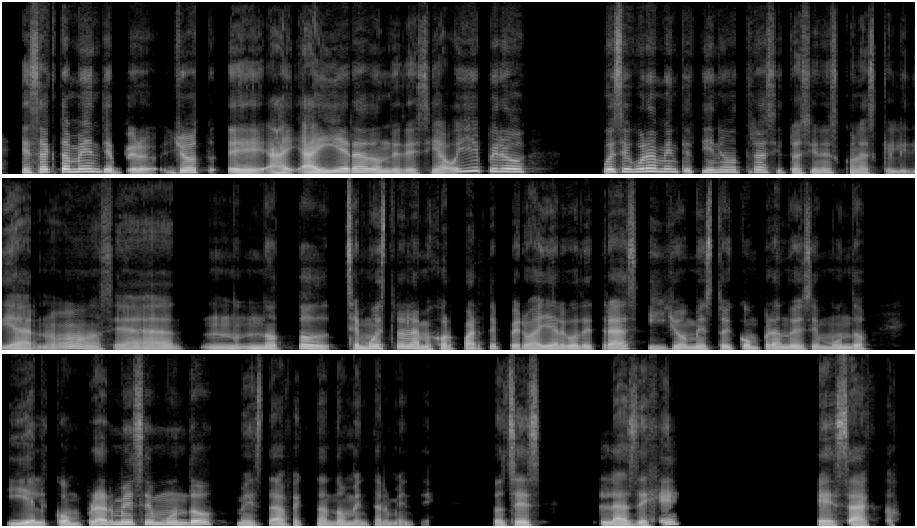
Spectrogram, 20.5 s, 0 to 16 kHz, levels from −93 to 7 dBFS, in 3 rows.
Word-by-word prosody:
Exactamente, 245 +3 +5
pero 165 0 0
yo 190 +5 +3
t - - -13
eh, 150 -3 +3
ahí 145 +2 +1
ahí 145 +5 +5
era 175 0 +4
donde 135 -6 +1
decía: 125 +6 -3
"Oye, 300 +6 +1
pero, 265 -4 +3 0.5
pues, 230 +1 +5
seguramente 250 -1 +3
tiene 220 +2 -2
otras 220 0 -3
situaciones 150 0 -6
con 130 - -7
las 110 -1 -6
que - - -11
lidiar, 115 -2 -4
¿no?", 180 -5 -3
o 125 - -7
sea, - - -4 0.2
n 135 +2 -4
no 150 +1 0
todo 150 0 +1
se 155 - +1
muestra 170 +5 0
la 180 -2 +3
mejor 150 +1 -2
parte, 150 +1 -2
pero 115 - -3
hay 130 +4 +1
algo 150 0 +1
detrás. 140 +3 -2
Y 135 -3 -8
yo 135 0 -2
me 145 +1 -1
estoy 145 0 -3
comprando 130 -2 -1
ese 135 - -3
mundo, 65 +1 -3 0.3
y 130 0 +2
el 125 -1 -1
comprarme 125 +11 +2
ese 195 0 +2
mundo 180 +1 +3
me 120 -2 -3
está 120 - -1
afectando 115 -2 -5
mentalmente, 105 0 -9 0.4
entonces, 140 +3 0 0.4
las 115 -3 +2
dejé 175 - 0 1.0
exacto, 120 -1 +1
150 Hz, 165 wpm, -22 LUFS, 125-185 Hz, 1.0 s, Exactamente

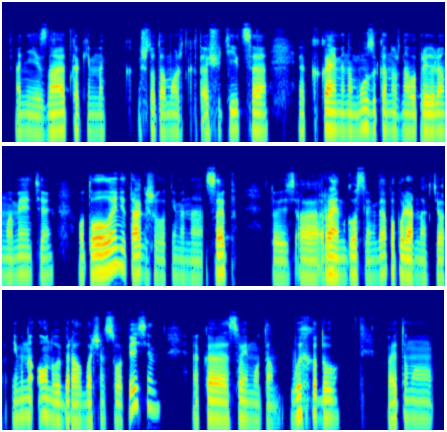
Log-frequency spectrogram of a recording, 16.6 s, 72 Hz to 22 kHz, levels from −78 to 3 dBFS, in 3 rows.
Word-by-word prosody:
они 115 -1 -6
знают, 115 +3 +2
как 120 - -4
именно 110 -1 -8 0.2
к - - -19
что-то 115 -2 -2
может 115 -2 -5
как-то - - -6
ощутиться, 120 -1 -1 0.4
э, - - -6
какая 130 -1 +5
именно 120 -1 -4
музыка 130 +1 -2
нужна 120 -1 -4
в - - 0
определенном 115 0 +1
моменте. 115 +1 -4 0.3
Вот 120 - -6
в - - +4
"Ла-Ла 130 +4 +8
Ленде" 165 -3 -1
также 120 -3 +4
вот 105 -1 -8
именно 105 -2 -9
Сэб, 130 0 +5 0.5
то 105 - -6
есть, 105 -1 -4
а, 105 -1 +2
Райан 120 -3 +7
Гослинг, 105 -3 -2
да, 125 +2 +1
популярный 110 -5 +2
актер, 105 +1 -4
именно 130 +2 -3
он 130 -1 0
выбирал 110 -1 0
большинство 110 0 -1
песен, 180 - -1 0.4
э, 115 - -4
к, 120 +1 +3
своему 115 -2 -3
там 95 -1 -8
выходу, 125 -1 -1 0.6
поэтому 115 0 -5
115 Hz, 160 wpm, -27 LUFS, 110-125 Hz, 0.6 s, Ла-Ла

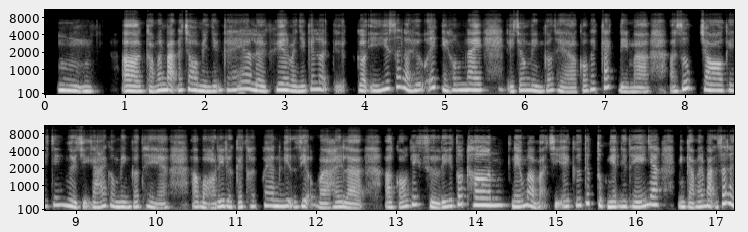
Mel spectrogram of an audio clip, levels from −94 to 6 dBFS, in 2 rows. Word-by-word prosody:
Ừm, 210 -4 +4
ừ, 185 - +2 0.4
ờ, 195 -1 +4
cảm 185 -2 -1
ơn 220 +3 +5
bạn 230 -1 +2
đã 225 - 0
cho 235 -2 +3
mình 190 -3 +3
những 190 +4 -2
cái, 230 +3 -2
ơ, 275 -1 0
lời 200 -6 +2
khuyên 230 -2 +5
và 195 - +2
những 190 +1 0
cái 255 +4 -3
lợi 250 -2 -2
g - - -13 0.2
gợi 205 -3 0
ý 205 +8 +1
rất 350 +4 -4
là 275 - +1
hữu 215 +3 -1
ích 325 +3 -3
ngày 215 -4 +1
hôm 225 +1 +1
nay 225 -1 +3 0.3
để 180 - -3
cho 220 +3 -1
mình 200 -4 +1
có 205 +3 -3
thể, 195 -5 -2
ờ, 160 0 -5
có 195 - -4
cái 255 - -2
cách 330 +2 -2
để 170 - -2
mà, 165 0 -3 0.2
à, 185 - -3
giúp 275 +10 +1
cho 220 -3 +2
cái 215 0 -3
tính 270 -1 -3
người 225 -5 +4
chị 190 +1 -3
gái 185 +6 0
của 225 - 0
mình 195 -1 +3
có 200 0 -1
thể, 200 -5 -1 0.4
ờ, 195 - -2
bỏ 170 -4 -2
đi 210 +3 +3
được 210 -2 +1
cái 195 +1 -1
thói 215 0 -4
quen 240 -2 +2
nghiện 220 -1 +2
rượu, 220 +6 -1
và 170 -4 -1
hay 195 +4 0
là, 165 -5 0 0.2
ờ, 185 0 -1
có 190 +3 -2
cách 285 0 -1
xử 200 -10 0
lý 195 +6 +2
tốt 295 +1 -1
hơn 260 -1 +4
nếu 205 +2 +3
mà 250 - +2
bạn - - -4
chị - - -1
ấy 215 +1 0
cứ 255 - -1
tiếp 335 +5 -2
tục 240 -4 -1
nghiện 200 +1 +5
như 210 - +1
thế 200 0 +2
nha. 280 - +3 0.2
Mình 200 -4 +1
cảm 185 -1 -1
ơn 205 +3 +2
bạn 220 -3 0
rất 330 - +1
là 285 - +5
215 Hz, 305 wpm, -18 LUFS, 195-235 Hz, 0.4 s, ơn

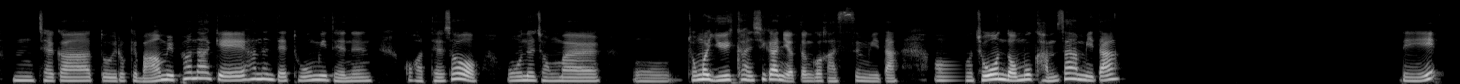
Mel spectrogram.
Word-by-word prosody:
음 185 -1 -2
제가 170 -1 -2
또 165 -1 -4
이렇게 165 +1 -6
마음을 180 +9 +1
편하게 255 -7 +1
하는 245 +1 +2
데 175 -3 -2
도움이 200 +3 0
되는 165 +2 -4 0.3
것 185 - -12
같아서 170 +4 +1 0.3
오늘 185 +2 -1
정말 165 -2 -2 0.3
어 145 0 -9
정말 220 +1 +5
유익한 210 +2 +2
시간이었던 195 -9 +1
것 165 +1 -4
같습니다. 150 0 -6 0.3
어 180 -1 -7
조언 225 +5 +7
너무 200 +3 +5
감사합니다. 205 +2 +1 2.8
네. 190 - -1
180 Hz, 230 characters per minute, -23 LUFS, 165-210 Hz, 2.8 s, 조언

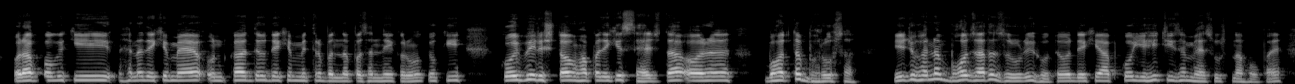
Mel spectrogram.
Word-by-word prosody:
और - - +6
आप 180 0 +7
कहोगे 190 +1 -1
कि, 195 0 -1
है 175 +3 -6
ना 190 +1 -1
देखिए 185 +1 -1
मैं 185 0 +4 0.2
उनका 190 +3 +3
तो 200 +1 -2
देखिए 185 0 -2
मित्र 180 -1 -4
बनना 160 -2 -1
पसंद 155 0 -2
नहीं 160 0 0
करूँगा 145 +2 -2
क्योंकि 170 +4 -6 0.4
कोई 195 +1 +5
भी 225 - +6
रिश्ता 205 -2 +2
हो 190 0 +6
वहाँ 180 0 +1
पर 185 - +1
देखिए 180 +3 0
सहजता 150 -1 +1
और 180 0 +4 0.4
बहुत 185 +5 +2
भरोसा, 145 - -2 0.4
ये 180 - +2
जो 220 +3 0
है 210 - +2
ना 250 +3 +3
बहुत 205 0 +1
ज़्यादा 190 +3 +3
ज़रूरी 160 -1 -3
होता 140 -3 -6
है। - - +1
और - - +3
देखिए 155 +2 -1
आपको 165 +4 -3
यही 180 +1 -2
चीज़ें 190 -1 -4
महसूस 145 -4 -5
ना 135 - -3
हो 125 -2 -8
पाएँ, 145 +1 -5
180 Hz, 215 wpm, -23 LUFS, 155-190 Hz, 0.4 s, आप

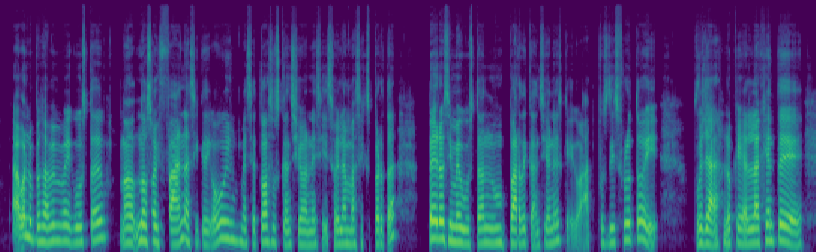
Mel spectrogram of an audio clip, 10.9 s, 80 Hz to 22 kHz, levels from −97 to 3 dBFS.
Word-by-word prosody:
ah, - - +4
bueno, 245 -3 +3
pues 200 -1 -1
a 195 - +4
mí 210 - 0
me 215 -1 -1
gusta. 205 +5 -1 0.2
No, 195 0 +2
no 220 +1 +4
soy 210 0 +1
fan, 180 +5 +2
así 195 -4 -3
que 175 - -7
digo: 170 - -2
"Uy 245 -1 +1
me 200 -4 -6
sé - - -7
todas 205 0 +1
sus 195 -2 -7
canciones 170 0 -4
y - - -8
soy - - -3
la 180 +1 0
más 180 +1 -5
experta", 185 - -3 0.4
pero 245 -1 +7
sí 220 -2 0
me 200 -1 +4
gustan 185 0 0
un 195 -2 -4
par 185 -1 +4
de 185 - -3
canciones 185 +6 -5
que - - -13
digo: - - -8
"Ah, - - -6
pues 185 0 -11
disfruto 230 +5 0
y 405 0 -2 0.5
pues, 190 0 -1
ya", 185 -2 +4
lo 190 - -3
que 190 - 0
la 190 +1 +5
gente 200 -5 +2
195 Hz, 250 wpm, -23 LUFS, 180-215 Hz, 0.5 s, pero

